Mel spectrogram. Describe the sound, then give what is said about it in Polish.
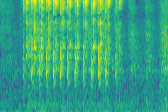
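A rapid, rhythmic series of mechanical clacks from electric train contactors switching to close the circuit, steady over a continuous low rumble of the running train as it coasts without power while changing substations. “Przesterowanie się styczników. Była wzmianka styczników, i które zamykają obwód.”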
